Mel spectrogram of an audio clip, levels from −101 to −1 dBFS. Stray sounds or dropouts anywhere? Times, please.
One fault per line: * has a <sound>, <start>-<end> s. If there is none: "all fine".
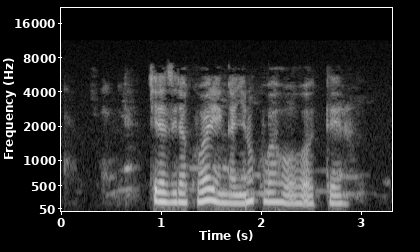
all fine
